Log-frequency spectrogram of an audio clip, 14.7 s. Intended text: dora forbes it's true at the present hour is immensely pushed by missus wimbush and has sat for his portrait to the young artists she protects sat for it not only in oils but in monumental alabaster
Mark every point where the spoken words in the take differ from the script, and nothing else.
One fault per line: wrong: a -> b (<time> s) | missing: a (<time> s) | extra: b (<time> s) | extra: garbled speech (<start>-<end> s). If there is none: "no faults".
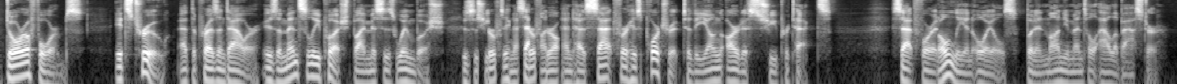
extra: garbled speech (5.8-7.0 s)
missing: not (11.7 s)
